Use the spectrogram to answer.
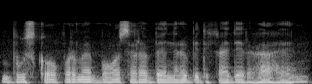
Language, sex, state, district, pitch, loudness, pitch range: Hindi, male, Arunachal Pradesh, Papum Pare, 105 Hz, -17 LUFS, 105-115 Hz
